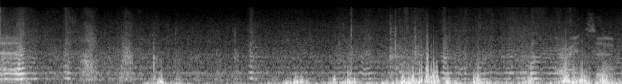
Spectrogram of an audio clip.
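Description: Honeybees buzz thickly and close around an opened beehive during a routine inspection, a dense, rising drone with bursts of movement and handling noise.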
